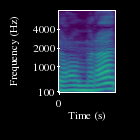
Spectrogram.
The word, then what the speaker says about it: Omra: Donc là, mon mari aimerait bien emmener ses parents faire une Omra. Donc je vais le prononcer à la rebeu. Une Omra.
